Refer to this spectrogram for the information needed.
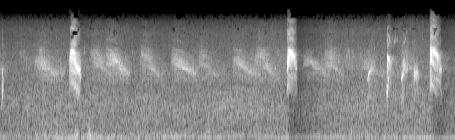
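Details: Talkative blue jay taking a turn at a suet feeder: scattered soft, slurred mid-high notes broken by several sudden harsh, loud bursts, clustered near the end, over a quiet steady background hum.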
